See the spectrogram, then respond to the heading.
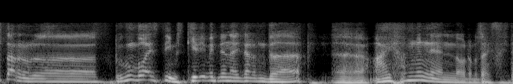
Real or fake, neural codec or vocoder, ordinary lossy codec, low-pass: fake; codec, 16 kHz in and 24 kHz out, 0.9 kbps, LongCat-Audio-Codec, fine tuned four codebook decoder; none; 7.2 kHz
